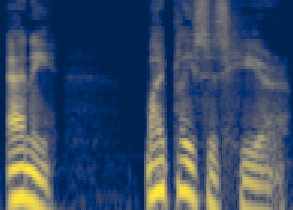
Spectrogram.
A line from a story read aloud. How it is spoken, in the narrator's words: she said quietly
